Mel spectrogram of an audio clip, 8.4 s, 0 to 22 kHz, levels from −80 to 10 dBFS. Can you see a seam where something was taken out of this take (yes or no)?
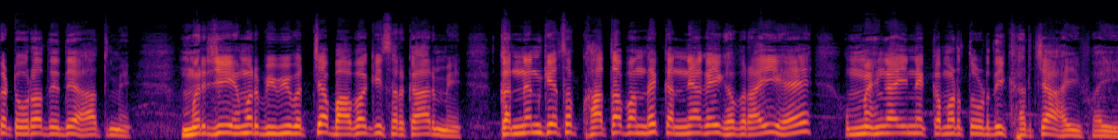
no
